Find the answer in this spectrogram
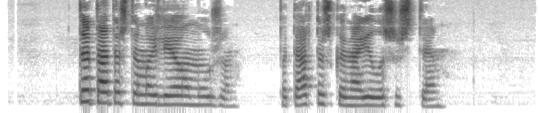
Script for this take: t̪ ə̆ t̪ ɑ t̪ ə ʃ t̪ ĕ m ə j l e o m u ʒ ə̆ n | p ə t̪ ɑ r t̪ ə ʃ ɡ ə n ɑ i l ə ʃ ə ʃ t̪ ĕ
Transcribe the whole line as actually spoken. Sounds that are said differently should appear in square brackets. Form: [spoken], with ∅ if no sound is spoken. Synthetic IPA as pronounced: t̪ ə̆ t̪ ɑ t̪ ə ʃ t̪ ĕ m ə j l e o m u ʒ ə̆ [m] | p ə t̪ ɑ r t̪ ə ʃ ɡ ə n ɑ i l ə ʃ ə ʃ t̪ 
